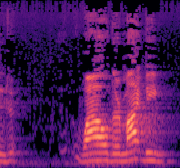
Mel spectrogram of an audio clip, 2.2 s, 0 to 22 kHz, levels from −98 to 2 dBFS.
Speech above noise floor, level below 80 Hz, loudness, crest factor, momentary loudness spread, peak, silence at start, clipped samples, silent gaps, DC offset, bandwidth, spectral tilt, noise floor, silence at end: 32 dB; -72 dBFS; -21 LUFS; 18 dB; 12 LU; -6 dBFS; 0 s; under 0.1%; none; under 0.1%; over 20 kHz; -2.5 dB/octave; -54 dBFS; 0.2 s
